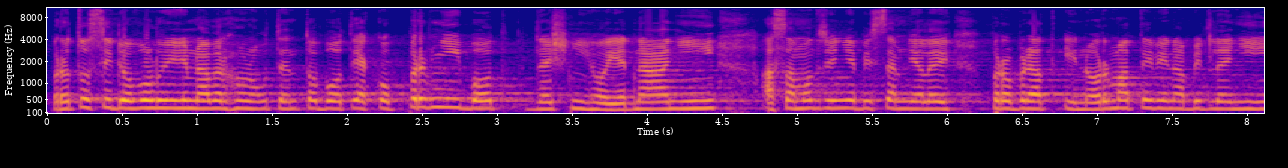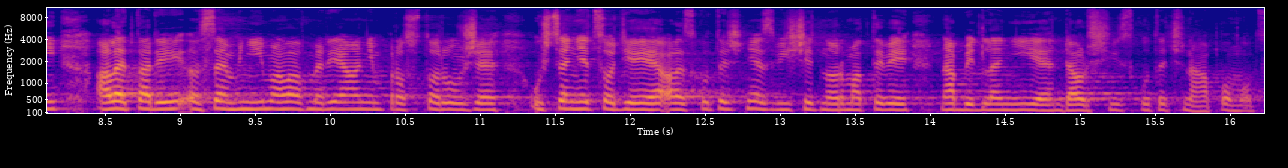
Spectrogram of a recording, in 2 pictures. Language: Czech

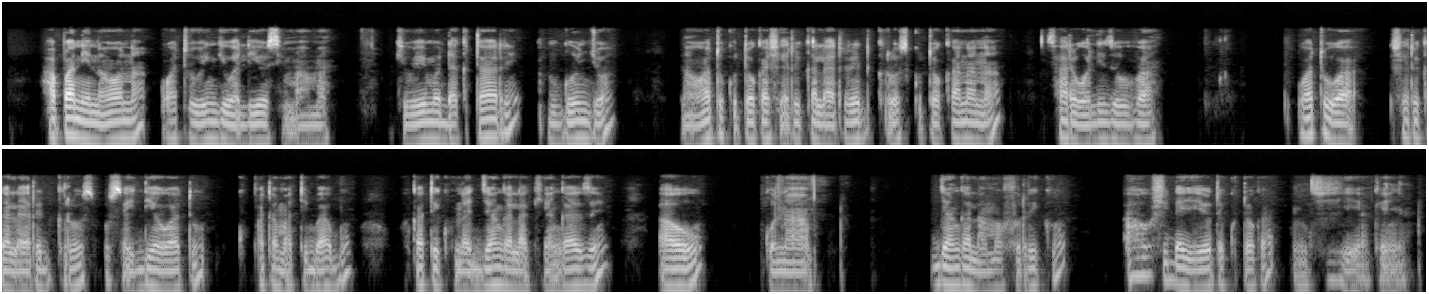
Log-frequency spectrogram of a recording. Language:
Swahili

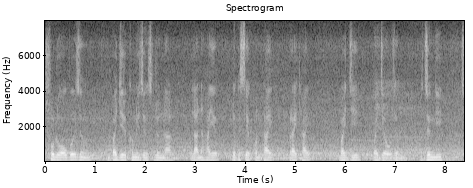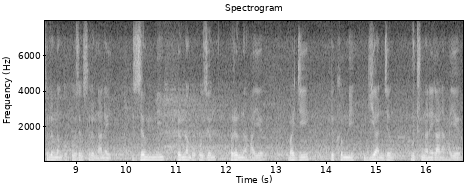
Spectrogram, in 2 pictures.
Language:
Bodo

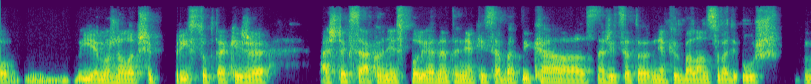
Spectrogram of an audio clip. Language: Slovak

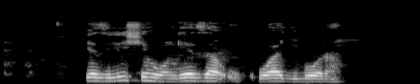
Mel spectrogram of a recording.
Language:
Swahili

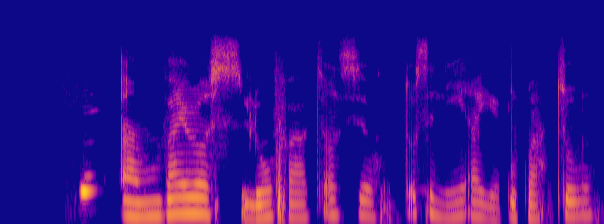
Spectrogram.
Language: Yoruba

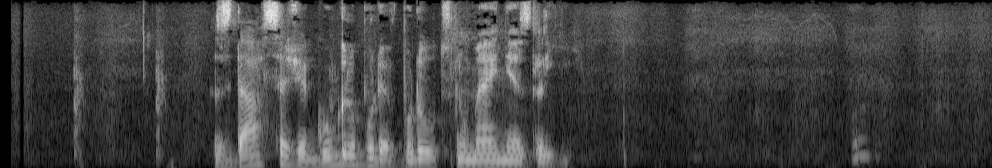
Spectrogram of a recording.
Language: Czech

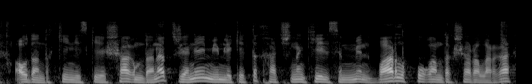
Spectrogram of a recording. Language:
Kazakh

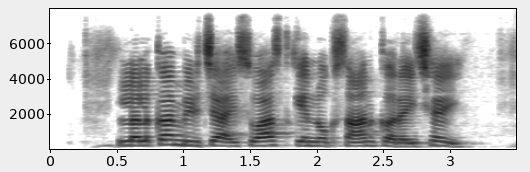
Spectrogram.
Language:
Magahi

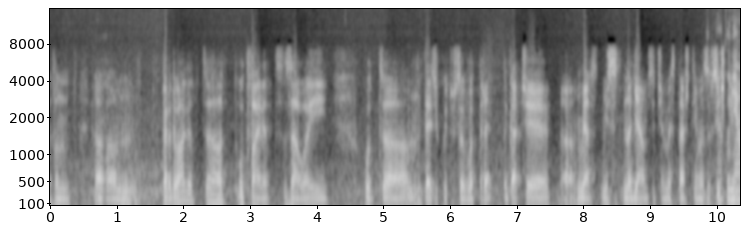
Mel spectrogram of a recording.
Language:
Bulgarian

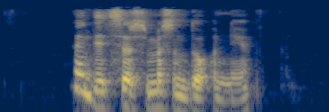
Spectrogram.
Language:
Kabyle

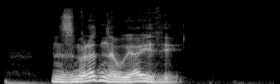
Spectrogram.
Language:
Kabyle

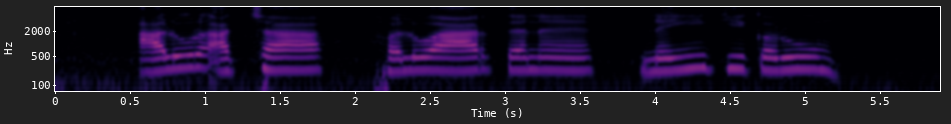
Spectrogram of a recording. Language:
Magahi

